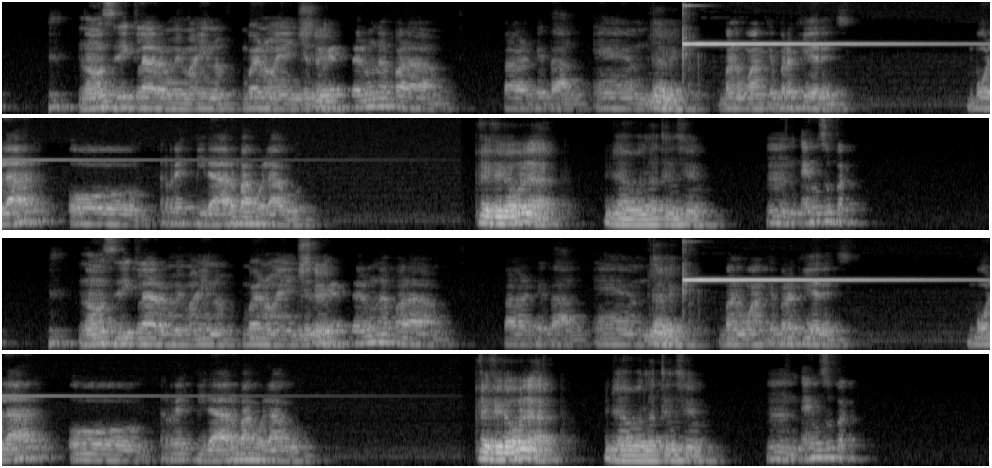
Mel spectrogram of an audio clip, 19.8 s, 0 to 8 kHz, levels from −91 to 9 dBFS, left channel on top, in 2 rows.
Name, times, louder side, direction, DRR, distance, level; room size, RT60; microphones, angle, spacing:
voice 1, 0.5-4.4 5.0-6.6 7.2-8.5 9.7-12.9 17.5-18.3, left 1 dB, 50° left, 2 dB, 6.7 m, -34 dB
voice 2, 3.0-3.3 6.5-6.8 14.6-15.4 15.9-16.9, right 1 dB, 20° right, 0 dB, 7.4 m, -26 dB
sound 1, 6.8-10.4, right 1 dB, 30° left, 3.0 m, -25 dB
15.5 x 13.0 x 4.6 m, 0.38 s
head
